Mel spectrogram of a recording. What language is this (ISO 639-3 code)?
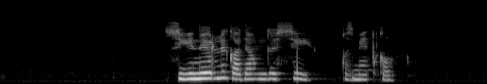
kaz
